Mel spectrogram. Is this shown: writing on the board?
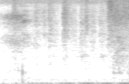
no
